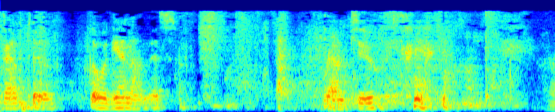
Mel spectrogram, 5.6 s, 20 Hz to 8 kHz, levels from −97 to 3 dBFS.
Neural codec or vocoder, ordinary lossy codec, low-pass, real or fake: vocoder, 44.1 kHz, 128 mel bands, Pupu-Vocoder; MP3, 24 kbps; 7.2 kHz; fake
